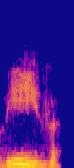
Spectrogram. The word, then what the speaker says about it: these: 对，就是单数跟复数分不清楚，单数是念作 this，是短音 this，后面的 s 就是念作 s 的音 this，就是复数不一样，第一个母音不是 i，而是 e，而且是比较长的，那再来呢 s 念作 z，念作 z 的音，所以呢复数的要念作 these。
